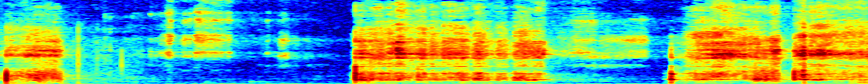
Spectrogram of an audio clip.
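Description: A small, light-coloured, hollow wooden bowl, empty, is scraped and tapped inside with a wooden stick held in the fingers. Bright, raspy scraping comes in bursts, separated by near-silence and punctuated by short, dry taps that die away almost at once.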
